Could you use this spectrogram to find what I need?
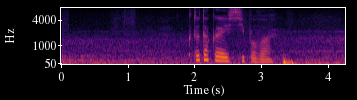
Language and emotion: Russian, neutral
